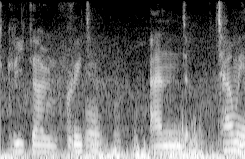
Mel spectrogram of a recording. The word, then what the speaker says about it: Creetown: Is that how you pronounce it? It's Creetown Football Club.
